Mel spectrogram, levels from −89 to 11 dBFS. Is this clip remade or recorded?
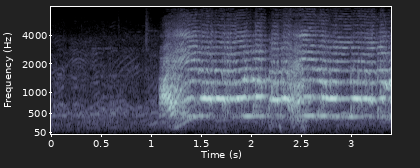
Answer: recorded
